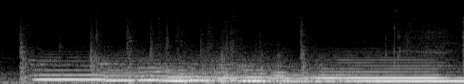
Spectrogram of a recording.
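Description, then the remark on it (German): Deep, sustained organ pedal notes played with the feet one after another, each low tone held and then sliding into the next. Loud, steady and resonant, with no voices. “Und jetzt kommen die tiefen Töne. Ich bin nochmal in der Mittellage, jetzt spiele ich mit den Füßen.”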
